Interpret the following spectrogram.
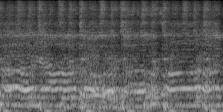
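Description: Rajasthani Meena geet folk music: a wavering, held melody line over a quick, steady drum beat.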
